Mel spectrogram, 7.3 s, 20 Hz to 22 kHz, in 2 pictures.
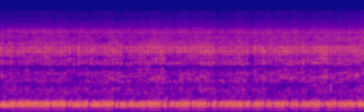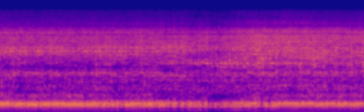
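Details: Yamaha FZR 600, restricted to 47 hp, cold start on choke before de-restriction: fast, steady, even idle beat with a slight dip in revs; normal cold idle on choke.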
